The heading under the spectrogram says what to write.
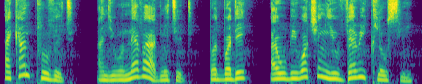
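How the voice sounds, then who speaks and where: A narrator voicing a reserved young male mechanic in an audio story, speaking in a measured, firm and stern way. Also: mid-range voice, sing-song, a little mellow, no room sound. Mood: wary, warning.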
